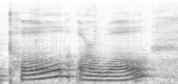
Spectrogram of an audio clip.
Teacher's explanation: a good example of the syllabic L, where there's a little bit of the sound before the L, like in pull or wool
